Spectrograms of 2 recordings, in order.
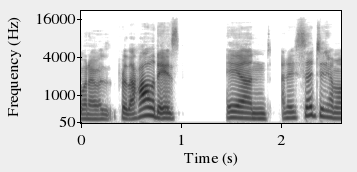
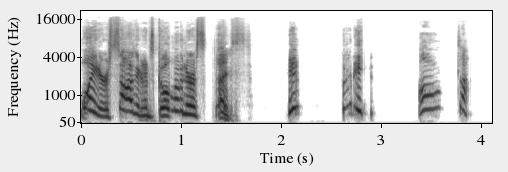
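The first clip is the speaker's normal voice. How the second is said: acted-out screaming, much higher pitch and slower; 13 semitones higher, 4 dB louder than usual. Retelling the speaker's brother as a child coming down the stairs, retelling screamed made-up words. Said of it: "he starts screaming".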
